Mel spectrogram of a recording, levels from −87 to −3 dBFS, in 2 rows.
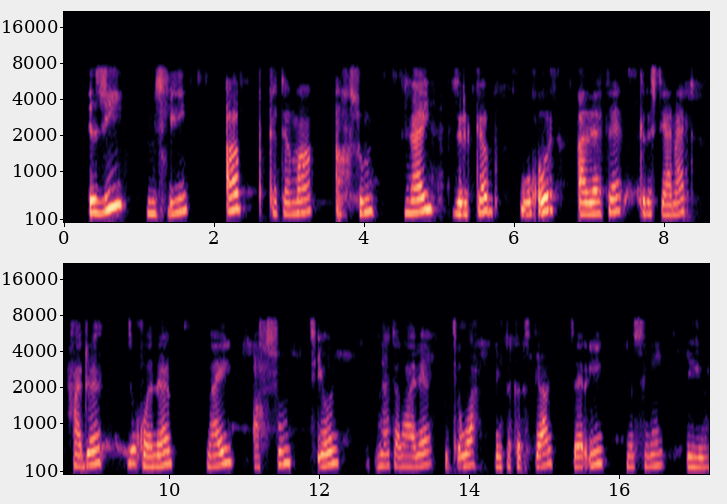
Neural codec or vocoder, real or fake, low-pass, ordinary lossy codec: codec, 32 kHz, 1.9 kbps, SNAC; fake; 7.2 kHz; Opus, 64 kbps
